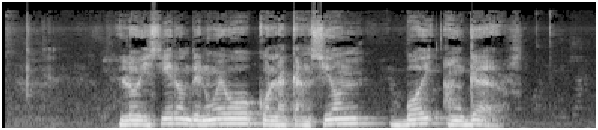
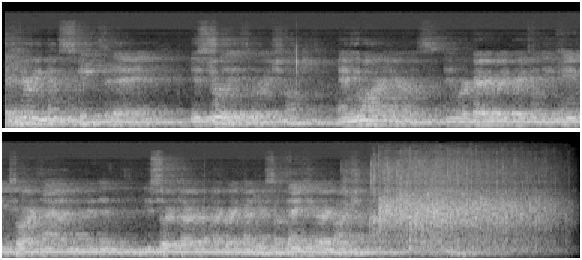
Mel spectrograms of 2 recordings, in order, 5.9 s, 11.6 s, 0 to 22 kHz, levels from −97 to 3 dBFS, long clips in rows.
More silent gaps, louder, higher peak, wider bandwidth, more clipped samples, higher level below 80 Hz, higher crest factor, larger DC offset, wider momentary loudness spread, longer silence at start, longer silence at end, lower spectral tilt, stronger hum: neither; first, -11 LUFS vs -19 LUFS; first, 0 dBFS vs -8 dBFS; about the same, 17 kHz vs 15.5 kHz; neither; first, -42 dBFS vs -52 dBFS; about the same, 12 dB vs 12 dB; neither; first, 18 LU vs 5 LU; about the same, 0.05 s vs 0 s; first, 0.75 s vs 0.1 s; about the same, -4.5 dB/octave vs -5.5 dB/octave; neither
